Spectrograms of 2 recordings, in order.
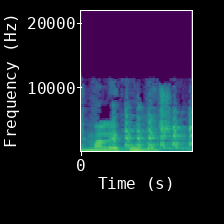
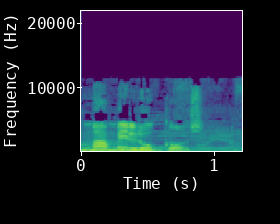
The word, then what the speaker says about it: mamelucos: ¿Por qué tienes que llamarles maleculos? A mí me lo pronuncias mal. Es mamelucos.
